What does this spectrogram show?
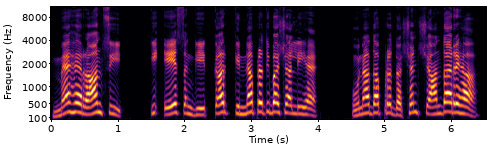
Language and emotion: Punjabi, surprised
